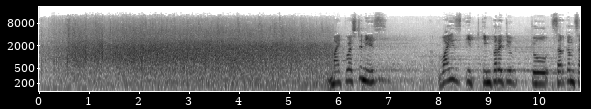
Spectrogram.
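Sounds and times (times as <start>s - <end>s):
large crowd applauding: 0.0s - 5.9s
speech: 5.9s - 7.0s, 8.0s - 10.8s.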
